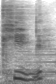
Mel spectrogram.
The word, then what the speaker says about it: Q: The Q tribe, pronounced Key, represents the Puk.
